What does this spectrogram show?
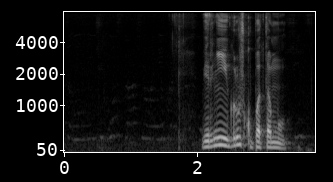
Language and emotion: Russian, angry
